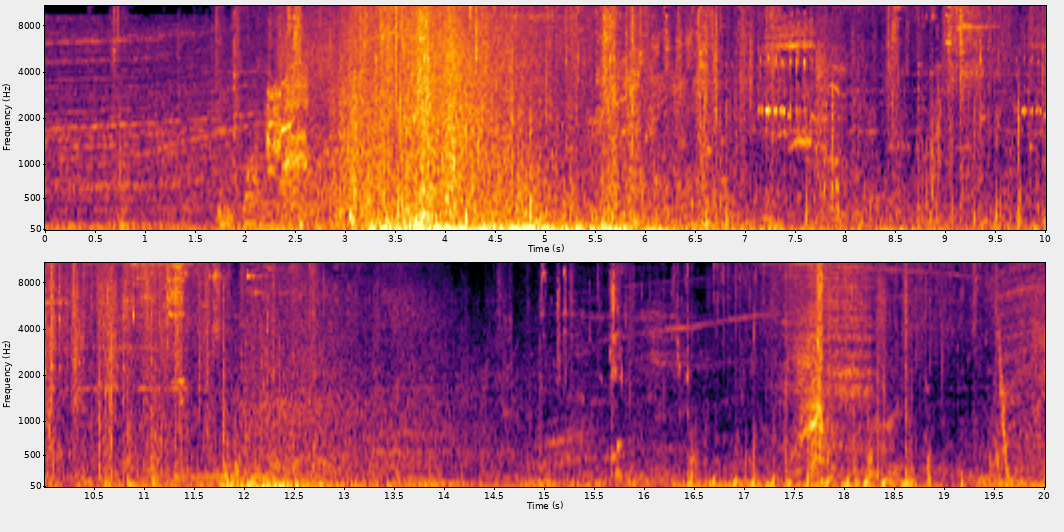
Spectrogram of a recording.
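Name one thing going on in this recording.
Game footsteps patter quickly over stone and grass.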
